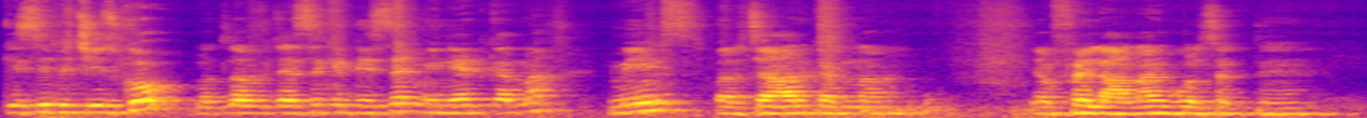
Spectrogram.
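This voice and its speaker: A man's voice: on the high side, fairly even intonation, dark tone, recorded from a distance, a little hiss or hum. Man teaching words in an echoey room. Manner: explains slowly in Hindi mixed with English, repeating words and spelling them out. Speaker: English vocabulary teacher. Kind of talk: informal vocabulary lesson.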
